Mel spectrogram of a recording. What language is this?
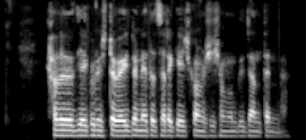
Bangla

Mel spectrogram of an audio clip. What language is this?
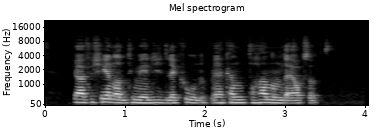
Swedish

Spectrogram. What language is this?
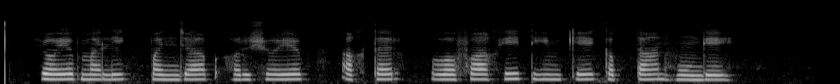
Urdu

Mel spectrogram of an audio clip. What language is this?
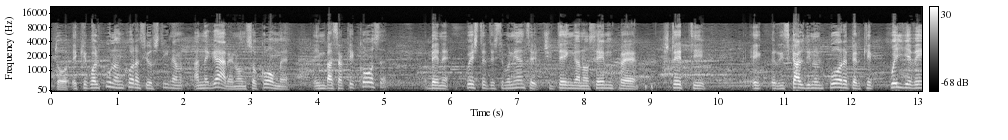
Italian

